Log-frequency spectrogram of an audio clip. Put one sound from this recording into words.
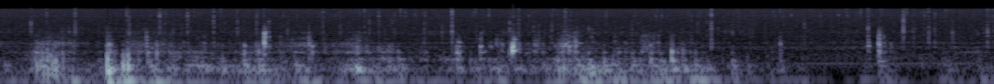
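Small clicks and knocks sound underwater.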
